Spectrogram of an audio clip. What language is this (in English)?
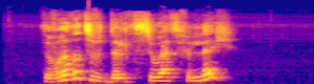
Kabyle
